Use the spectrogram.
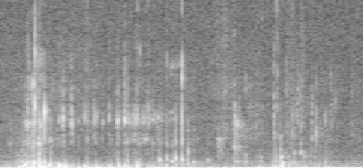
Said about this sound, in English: got the beer of the week here, so I'm going to take a little sip and try it.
